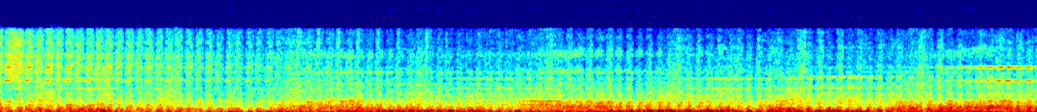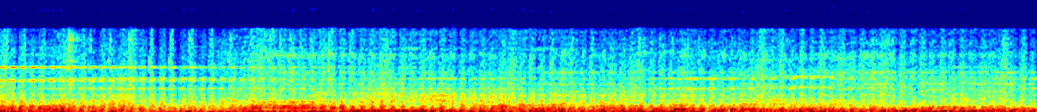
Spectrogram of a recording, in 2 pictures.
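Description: Heavily effects-processed commercial soundtrack: a loud, dense, garbled mix of music and voice with a constant low rumble and no clear words.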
